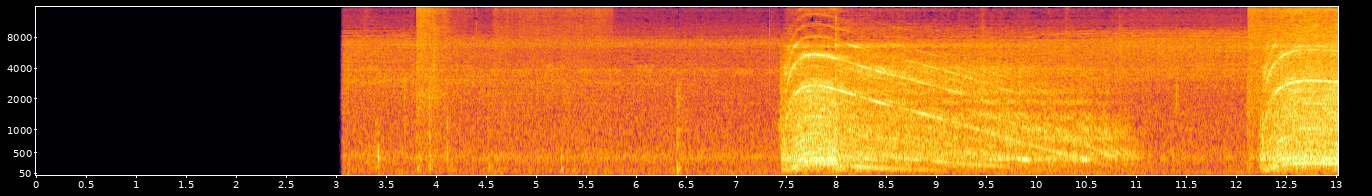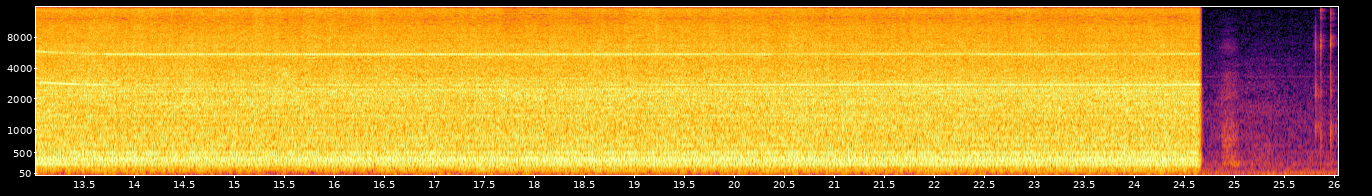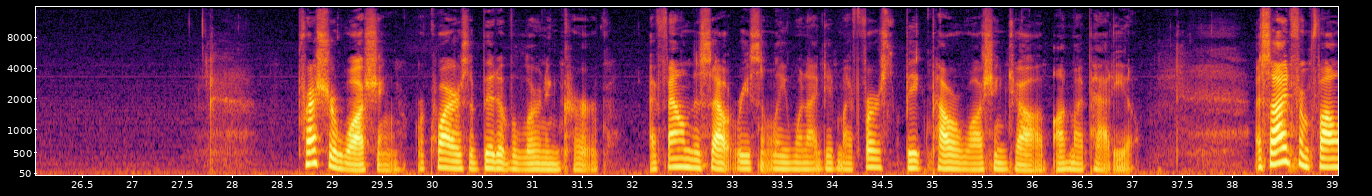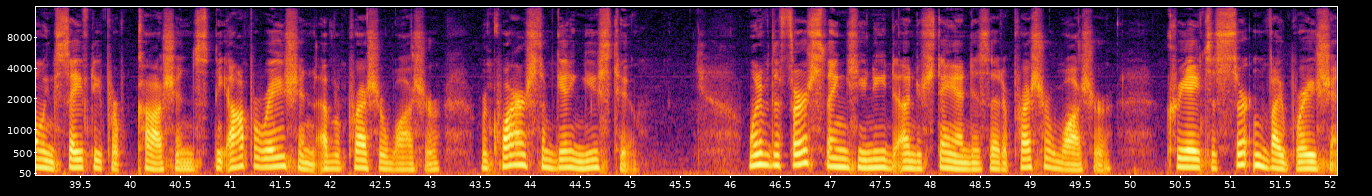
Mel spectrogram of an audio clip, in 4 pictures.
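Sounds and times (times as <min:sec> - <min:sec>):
pressure washer motor whine: 0:03.1 - 0:24.7.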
